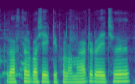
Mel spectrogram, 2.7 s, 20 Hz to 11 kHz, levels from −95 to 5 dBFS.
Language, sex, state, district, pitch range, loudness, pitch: Bengali, male, West Bengal, Cooch Behar, 120-135 Hz, -17 LUFS, 125 Hz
